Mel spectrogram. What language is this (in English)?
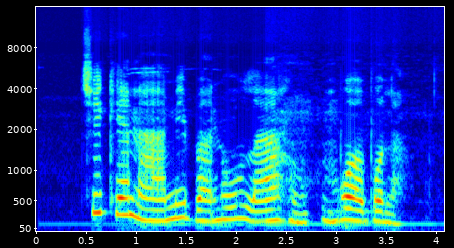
Igbo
